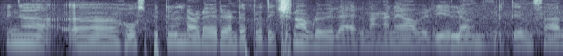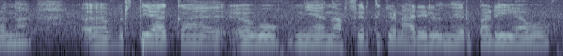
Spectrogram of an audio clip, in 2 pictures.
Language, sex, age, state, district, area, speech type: Malayalam, female, 18-30, Kerala, Kollam, rural, spontaneous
